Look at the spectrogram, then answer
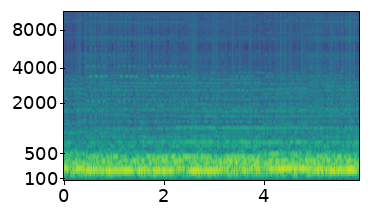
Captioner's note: humming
